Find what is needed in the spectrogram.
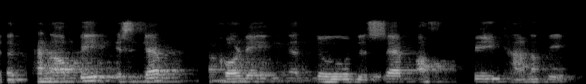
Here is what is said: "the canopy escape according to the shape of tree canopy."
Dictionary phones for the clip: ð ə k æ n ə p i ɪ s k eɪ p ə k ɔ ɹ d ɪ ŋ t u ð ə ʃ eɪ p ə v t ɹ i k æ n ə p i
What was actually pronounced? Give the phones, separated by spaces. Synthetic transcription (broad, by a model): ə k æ n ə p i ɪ s k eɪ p ə k ɔ ɹ d ɪ ŋ t u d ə s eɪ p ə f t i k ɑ n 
